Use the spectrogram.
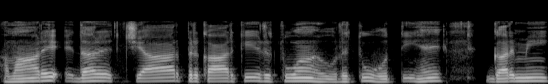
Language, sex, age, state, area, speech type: Hindi, male, 18-30, Rajasthan, rural, spontaneous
